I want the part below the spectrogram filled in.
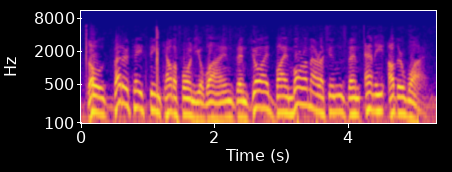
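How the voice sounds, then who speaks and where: A man giving a dramatic 1940s radio introduction that pushes the sponsor. His voice is slightly high and very animated. The sound is dull and lo-fi, with faint music behind. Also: moderate pace, a little hiss or hum. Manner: dramatic, selling. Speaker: radio announcer.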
